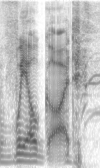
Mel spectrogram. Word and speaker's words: Veilguard: Wait, how do you pronounce that again? The Veilguard.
